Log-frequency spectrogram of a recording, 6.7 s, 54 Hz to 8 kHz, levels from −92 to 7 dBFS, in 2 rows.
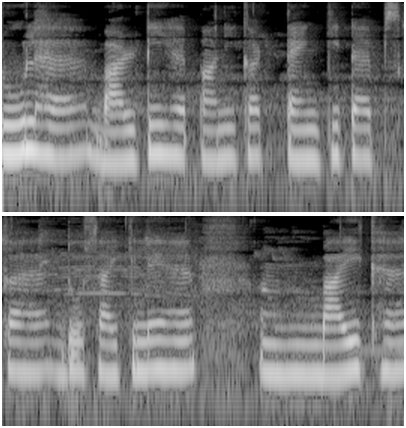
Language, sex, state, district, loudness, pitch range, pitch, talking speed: Hindi, male, Punjab, Fazilka, -18 LUFS, 190-205 Hz, 200 Hz, 145 wpm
